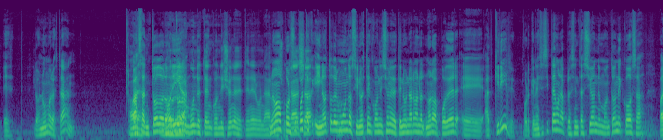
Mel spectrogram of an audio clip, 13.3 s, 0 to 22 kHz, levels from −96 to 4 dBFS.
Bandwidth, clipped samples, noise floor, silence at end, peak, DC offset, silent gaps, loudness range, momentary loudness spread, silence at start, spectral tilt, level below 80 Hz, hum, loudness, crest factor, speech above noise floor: 17.5 kHz; under 0.1%; -60 dBFS; 0 s; -6 dBFS; under 0.1%; none; 5 LU; 12 LU; 0.05 s; -5.5 dB/octave; -60 dBFS; none; -25 LUFS; 20 dB; 34 dB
